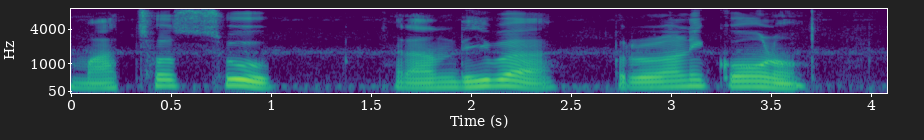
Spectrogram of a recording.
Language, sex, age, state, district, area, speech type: Odia, male, 18-30, Odisha, Balasore, rural, read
